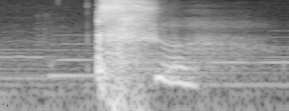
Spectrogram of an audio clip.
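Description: One sudden, loud, close sneeze bursts out over a faint steady background hum and fades quickly, with nothing else around it.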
